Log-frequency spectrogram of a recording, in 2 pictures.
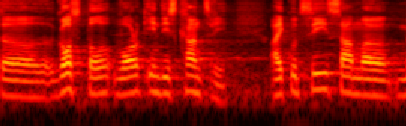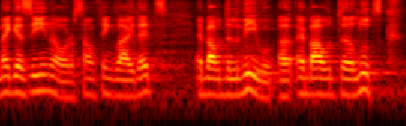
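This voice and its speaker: A man with a Slovak accent, Slovak his first language, speaking haltingly with many fillers and restarts as a visiting preacher addressing a church. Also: medium pitch. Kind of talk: church talk. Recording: long hall reverb.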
